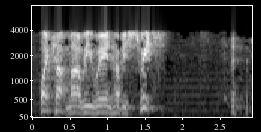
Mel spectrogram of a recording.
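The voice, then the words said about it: Broader Scottish accent, woman's voice. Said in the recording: “a Scottish female version of Adolf Hitler ... in a broader Scottish accent.”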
